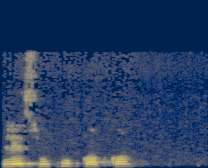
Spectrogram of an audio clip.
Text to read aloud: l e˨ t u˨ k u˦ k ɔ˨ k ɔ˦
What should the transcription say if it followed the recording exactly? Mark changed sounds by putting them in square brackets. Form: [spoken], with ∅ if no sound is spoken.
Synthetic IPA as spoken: l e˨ [s] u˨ k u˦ k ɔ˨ k ɔ˦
